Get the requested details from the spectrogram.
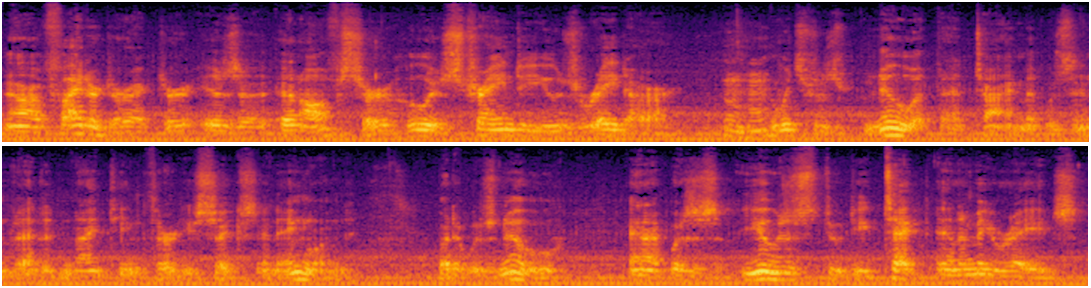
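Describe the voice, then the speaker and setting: Noticeable background noise accompanies a man with an American accent speaking at a moderate pace. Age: 80s+. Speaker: war veteran, retired professor. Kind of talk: interview answer.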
